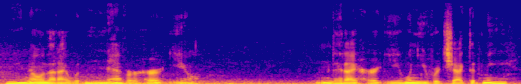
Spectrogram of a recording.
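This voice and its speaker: A man's voice: fairly low pitch, expressive, normal speed, noisy background, lightly acted. A man acting an obsessive, unhinged stalker in an audio roleplay, cooing pet names and drawing out words between tenderness and anguish. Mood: menacing, coaxing. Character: obsessive, unhinged male stalker lover, sweetly possessive and menacing. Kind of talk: dramatic roleplay audio monologue.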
